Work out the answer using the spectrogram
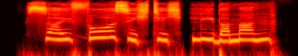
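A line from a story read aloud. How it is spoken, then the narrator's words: Giantess calling out. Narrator (German): rief die Riesin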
